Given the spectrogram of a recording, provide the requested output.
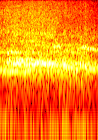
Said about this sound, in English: After a few minutes driving from HQ, something white and floating appears. Jimmy hits the brakes.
